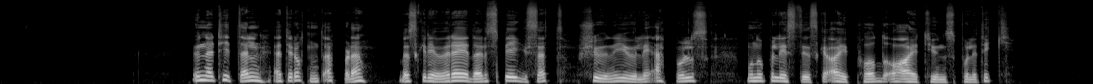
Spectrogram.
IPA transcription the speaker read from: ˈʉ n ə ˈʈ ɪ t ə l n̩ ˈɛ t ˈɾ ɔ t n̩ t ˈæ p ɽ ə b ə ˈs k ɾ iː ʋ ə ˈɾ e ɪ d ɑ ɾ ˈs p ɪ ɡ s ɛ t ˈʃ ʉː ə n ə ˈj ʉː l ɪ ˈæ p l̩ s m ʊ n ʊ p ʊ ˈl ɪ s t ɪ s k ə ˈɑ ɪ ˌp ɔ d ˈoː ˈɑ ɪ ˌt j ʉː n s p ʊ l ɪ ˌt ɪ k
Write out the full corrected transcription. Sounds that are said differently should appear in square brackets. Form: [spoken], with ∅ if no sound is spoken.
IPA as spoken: ˈʉ n ə ˈʈ ɪ t ə l n̩ ˈɛ t ˈɾ ɔ t n̩ t ˈæ p ɽ ə b ə ˈs k ɾ iː ʋ ə ˈɾ e ɪ d ɑ ɾ ˈs p ɪ ɡ s ɛ t ˈʃ ʉː ə n ə ˈj ʉː l ɪ ˈæ p l̩ s m ʊ n ʊ p ʊ ˈl ɪ s t ɪ s k ə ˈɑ ɪ ˌp ɔ d ˈoː ˈɑ ɪ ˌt j ʉː n s p ʊ l ɪ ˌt ɪ k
